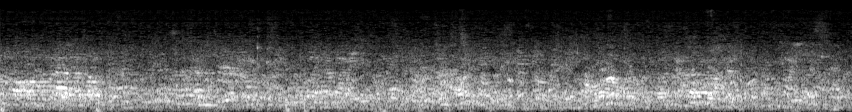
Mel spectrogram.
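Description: A crowd of men and women chatter and murmur loudly all around in an echoing hall.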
